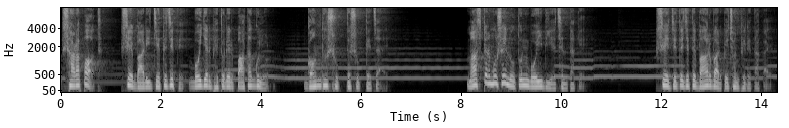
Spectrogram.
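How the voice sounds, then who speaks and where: Male storyteller, medium pitch, dramatic scripted narration, horror tale, music underneath. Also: lively intonation, unhurried, pauses often, darkish tone. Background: music bed.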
